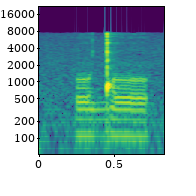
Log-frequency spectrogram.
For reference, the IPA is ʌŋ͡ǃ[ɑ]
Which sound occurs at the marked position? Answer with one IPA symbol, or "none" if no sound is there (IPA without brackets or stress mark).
ʌ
